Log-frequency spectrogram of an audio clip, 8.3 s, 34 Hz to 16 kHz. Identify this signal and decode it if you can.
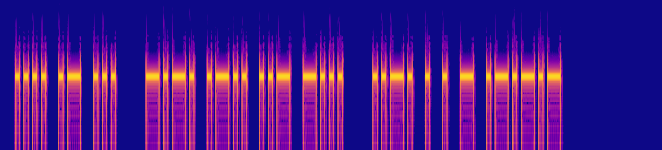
Morse code, heard as a keyed tone, about 22 wpm, 700 Hz. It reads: HAS CLUB FEET.
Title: Sentences from Top 1200 Words 22wpm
